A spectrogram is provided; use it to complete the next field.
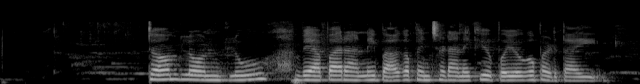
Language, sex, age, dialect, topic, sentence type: Telugu, female, 25-30, Telangana, banking, statement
